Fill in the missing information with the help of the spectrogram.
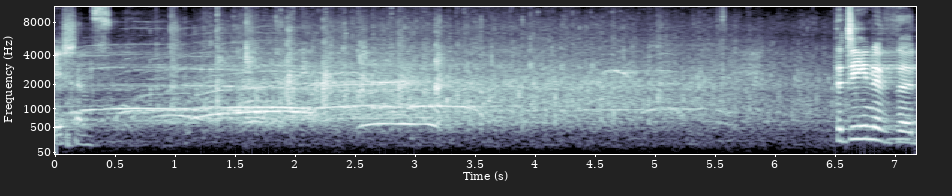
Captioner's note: cheers and applause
